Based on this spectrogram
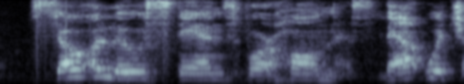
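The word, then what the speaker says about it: Sowelu: get some more advice s-o-w-e-l-u like just so so aloo so aloo stands for wholeness that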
